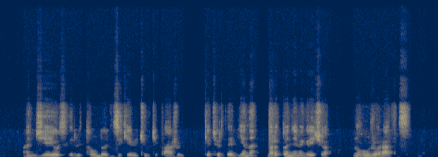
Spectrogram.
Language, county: Lithuanian, Telšiai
